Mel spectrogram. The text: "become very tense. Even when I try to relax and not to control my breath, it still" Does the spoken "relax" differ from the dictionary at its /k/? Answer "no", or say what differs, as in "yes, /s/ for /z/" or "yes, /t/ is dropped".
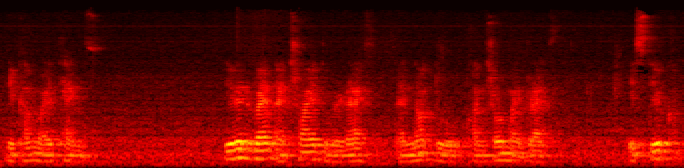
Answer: yes, /k/ is dropped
